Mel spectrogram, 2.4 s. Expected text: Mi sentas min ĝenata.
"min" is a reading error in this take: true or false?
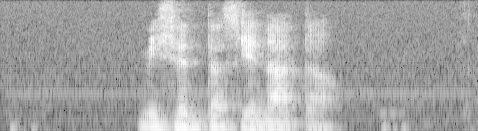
true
